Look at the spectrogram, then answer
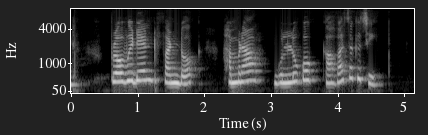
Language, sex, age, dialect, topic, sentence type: Magahi, female, 18-24, Northeastern/Surjapuri, banking, statement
